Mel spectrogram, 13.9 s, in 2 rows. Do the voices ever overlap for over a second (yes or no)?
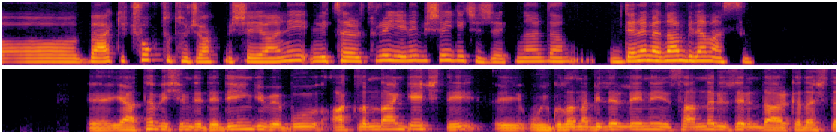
no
